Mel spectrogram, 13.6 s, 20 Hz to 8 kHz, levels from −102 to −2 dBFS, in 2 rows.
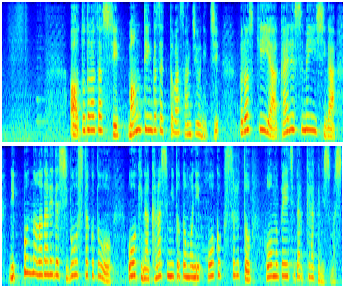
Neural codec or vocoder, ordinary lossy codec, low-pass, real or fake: codec, 16 kHz, 0.4 kbps, LongCat-Audio-Codec; none; none; fake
